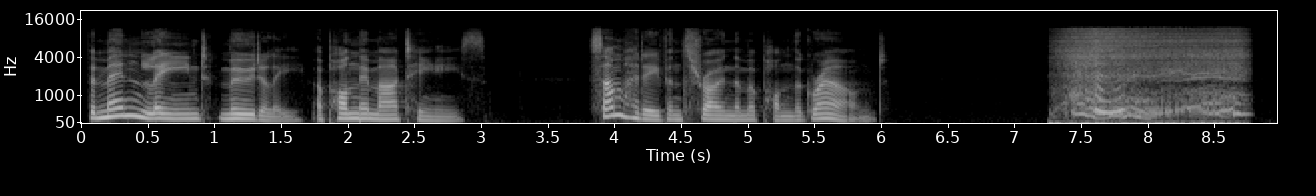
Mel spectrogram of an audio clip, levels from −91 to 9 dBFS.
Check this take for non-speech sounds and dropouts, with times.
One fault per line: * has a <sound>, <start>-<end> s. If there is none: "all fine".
* has a breath, 7.3-8.8 s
